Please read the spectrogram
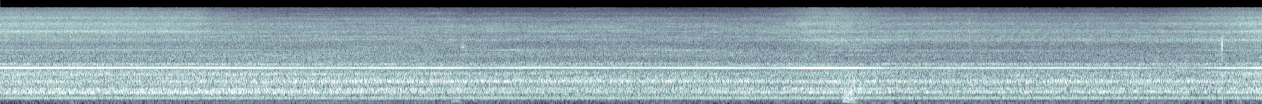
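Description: Techspan Rion hot air plastic-welding tool running steadily, its blower giving an even rushing noise with a steady high whine. It is heating its mirror plate for butt welding.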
